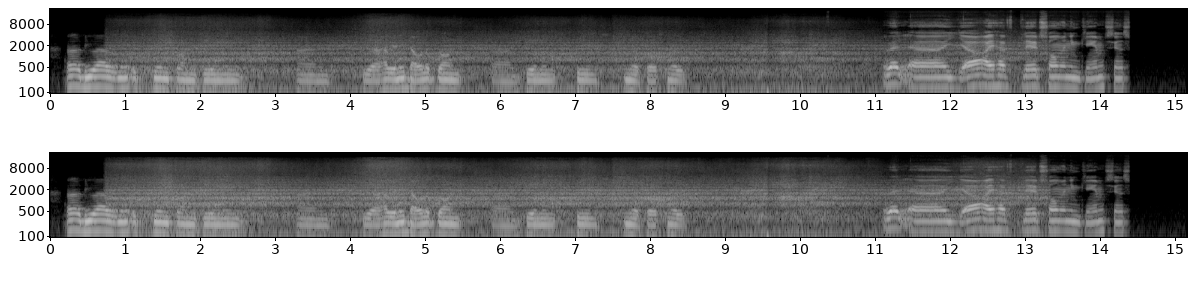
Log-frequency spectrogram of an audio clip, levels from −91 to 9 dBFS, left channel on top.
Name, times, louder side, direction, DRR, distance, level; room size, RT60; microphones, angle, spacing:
voice 1, 0.0-2.6 3.3-3.8 4.2-5.6 5.9-8.5, right 1 dB, 5° right, 0.3 m, -31 dB
sound 1, 0.7-13.4, right 4 dB, 35° right, 2.1 m, -37 dB
sound 2, 8.2-13.4, left 1 dB, 85° left, 5.7 m, -55 dB
voice 2, 11.1-14.4, left 1 dB, 15° left, 1.0 m, -29 dB
head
